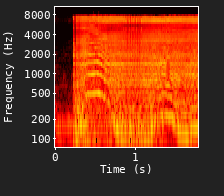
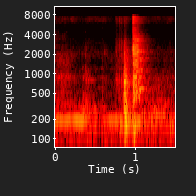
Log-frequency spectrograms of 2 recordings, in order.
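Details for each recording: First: Squeaking dishwasher door on opening: long wavering squeal rising and falling as the door swings, from the dry hinge mechanism; access cover removed to lubricate it, and the squeak is gone after greasing. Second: Dishwasher door hinge after removing the cover and lubricating the squeaking hinge mechanism: two soft clunks as the door moves, with no squeal or creak left.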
